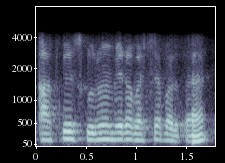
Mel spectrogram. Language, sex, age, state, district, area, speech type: Hindi, male, 30-45, Madhya Pradesh, Gwalior, rural, conversation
